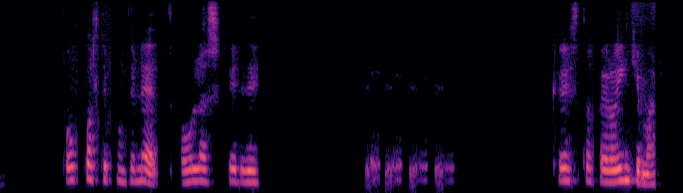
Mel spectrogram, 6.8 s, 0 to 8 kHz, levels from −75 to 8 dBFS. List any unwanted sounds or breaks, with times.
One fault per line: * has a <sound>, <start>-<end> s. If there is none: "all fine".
* has a laugh, 3.6-4.5 s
